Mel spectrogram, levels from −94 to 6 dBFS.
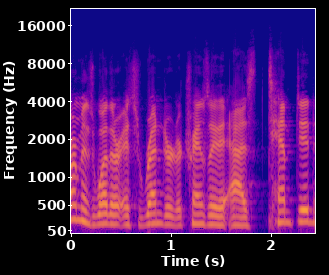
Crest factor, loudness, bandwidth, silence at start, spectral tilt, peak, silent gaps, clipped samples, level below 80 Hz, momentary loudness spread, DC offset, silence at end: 16 dB; -26 LUFS; 10.5 kHz; 0 s; -5.5 dB/octave; -12 dBFS; none; under 0.1%; -72 dBFS; 5 LU; under 0.1%; 0 s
